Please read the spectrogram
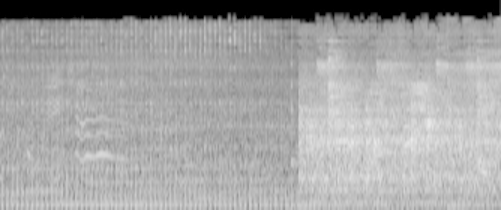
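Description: A small engine idling in the street. About two and a half seconds in, this gives way to the loud, steady hiss of a gas torch flame.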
